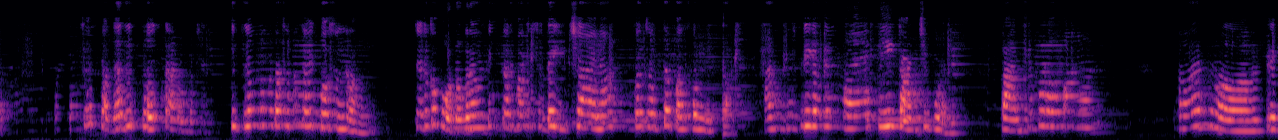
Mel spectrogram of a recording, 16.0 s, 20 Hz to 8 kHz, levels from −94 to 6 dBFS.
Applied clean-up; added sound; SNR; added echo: neural mask model DeepFilterNet 3.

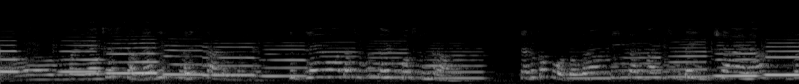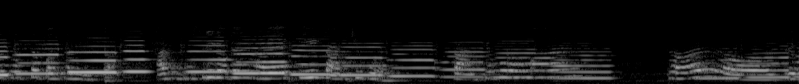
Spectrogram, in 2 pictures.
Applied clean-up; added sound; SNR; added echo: none; Wind instrument, woodwind instrument; -4 dB; reverberation time 0.3 s.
